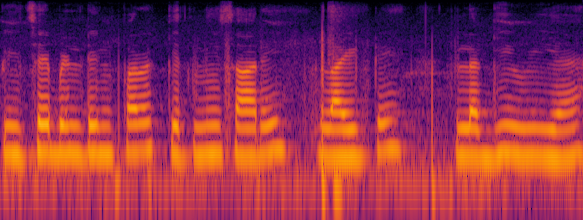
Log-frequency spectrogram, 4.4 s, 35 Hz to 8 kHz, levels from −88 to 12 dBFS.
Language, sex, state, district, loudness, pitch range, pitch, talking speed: Hindi, male, Uttar Pradesh, Shamli, -16 LUFS, 170-185 Hz, 180 Hz, 125 wpm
